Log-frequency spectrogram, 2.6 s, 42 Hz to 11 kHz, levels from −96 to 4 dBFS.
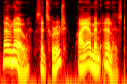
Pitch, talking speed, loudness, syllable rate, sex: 130 Hz, 190 wpm, -19 LUFS, 4.9 syllables/s, male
